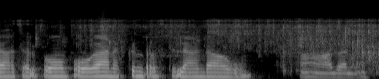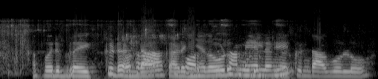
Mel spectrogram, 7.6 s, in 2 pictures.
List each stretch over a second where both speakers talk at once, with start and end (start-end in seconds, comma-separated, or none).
4.9-6.6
